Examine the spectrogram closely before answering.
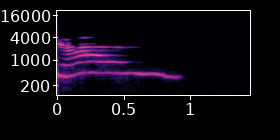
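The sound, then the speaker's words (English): A cat gives a single long meow lasting about a second, a clear tonal call that holds steady and then dips slightly in pitch before stopping abruptly, with no talk around it. “One big cat and two small kittens.”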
